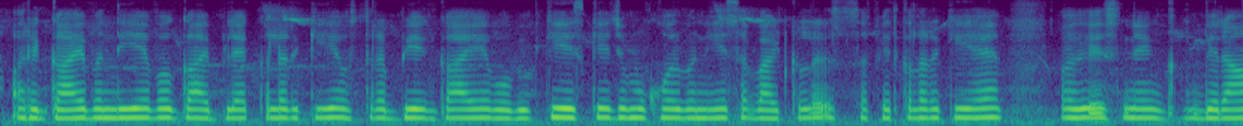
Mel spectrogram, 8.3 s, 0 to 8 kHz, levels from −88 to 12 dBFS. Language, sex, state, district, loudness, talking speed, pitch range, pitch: Hindi, female, Uttar Pradesh, Jyotiba Phule Nagar, -15 LUFS, 245 wpm, 200-210 Hz, 205 Hz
